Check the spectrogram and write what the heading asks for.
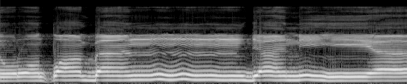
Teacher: Untuk roknya ditebalkan ya, karena dia itu berdhamma.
